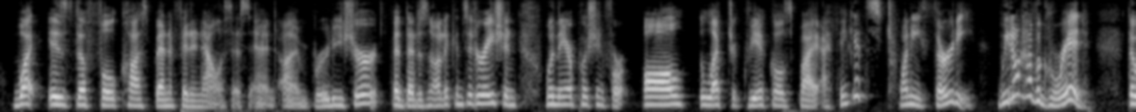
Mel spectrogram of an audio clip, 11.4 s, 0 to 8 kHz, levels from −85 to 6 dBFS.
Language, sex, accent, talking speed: English, female, American, 190 wpm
